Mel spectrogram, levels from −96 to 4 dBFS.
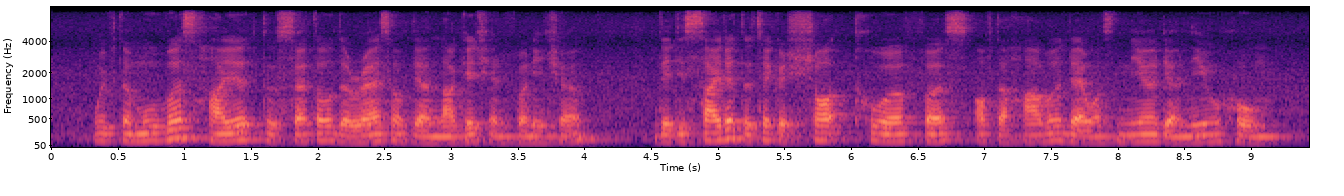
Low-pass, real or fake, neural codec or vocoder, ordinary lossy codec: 7.2 kHz; real; none; none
